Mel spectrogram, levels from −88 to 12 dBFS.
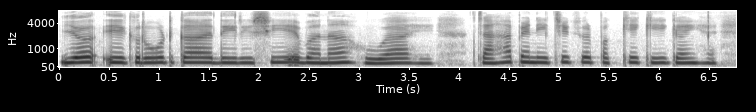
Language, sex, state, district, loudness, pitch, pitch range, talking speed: Hindi, female, Jharkhand, Garhwa, -16 LUFS, 255 Hz, 240-265 Hz, 125 wpm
